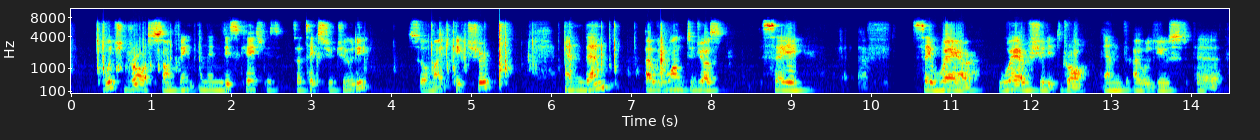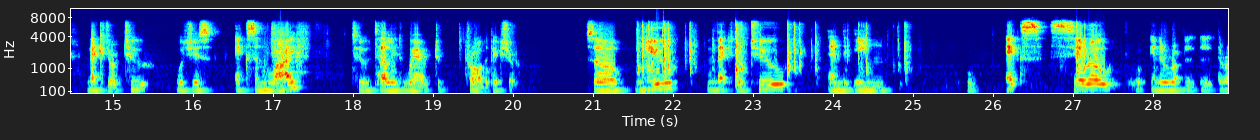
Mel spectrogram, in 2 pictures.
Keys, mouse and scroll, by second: 0.0-1.0 typing, 4.2-6.2 typing, 5.4 Return, 6.8 Down, 21.4-22.2 typing, 22.8 Return, 23.5 shift+8, 24.4 Down, 27.1 0.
